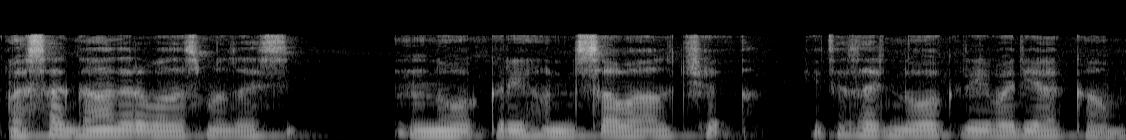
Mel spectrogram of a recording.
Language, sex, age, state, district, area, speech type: Kashmiri, male, 45-60, Jammu and Kashmir, Ganderbal, rural, spontaneous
